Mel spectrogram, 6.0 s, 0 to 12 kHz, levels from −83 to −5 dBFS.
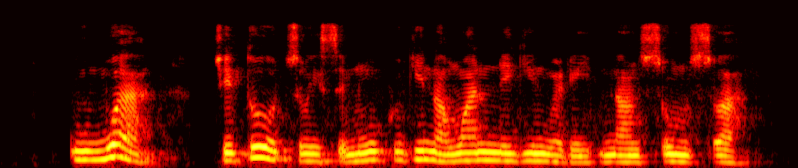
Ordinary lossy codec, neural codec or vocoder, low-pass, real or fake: AAC, 64 kbps; codec, 16 kHz, 4.8 kbps, FACodec; 7.2 kHz; fake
